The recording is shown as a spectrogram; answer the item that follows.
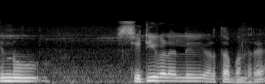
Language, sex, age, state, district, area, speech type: Kannada, male, 30-45, Karnataka, Koppal, rural, spontaneous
